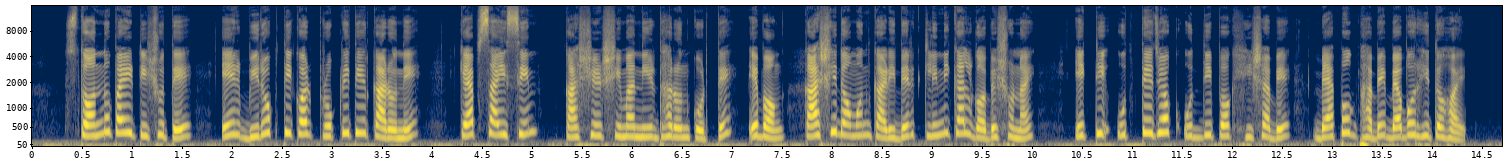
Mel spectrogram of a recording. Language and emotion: Bengali, neutral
